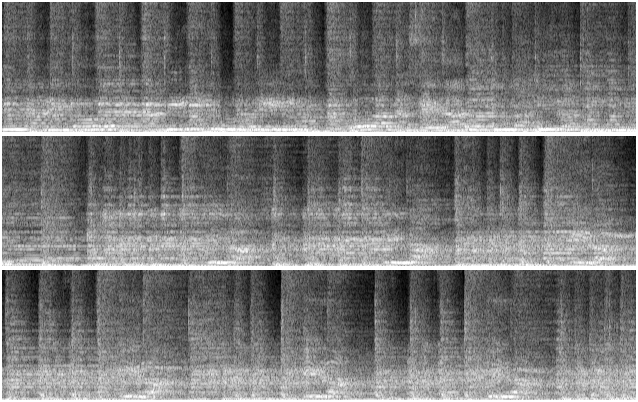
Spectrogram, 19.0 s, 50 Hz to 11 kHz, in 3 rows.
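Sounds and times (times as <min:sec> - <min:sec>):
person singing: 0:00.0 - 0:07.0, 0:08.2 - 0:09.2, 0:10.0 - 0:10.9, 0:11.8 - 0:12.6, 0:13.7 - 0:14.6, 0:15.5 - 0:16.4, 0:17.3 - 0:18.2
drums: 0:00.0 - 0:19.0
heavy bass line: 0:00.0 - 0:19.0
live rock music: 0:00.0 - 0:19.0.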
